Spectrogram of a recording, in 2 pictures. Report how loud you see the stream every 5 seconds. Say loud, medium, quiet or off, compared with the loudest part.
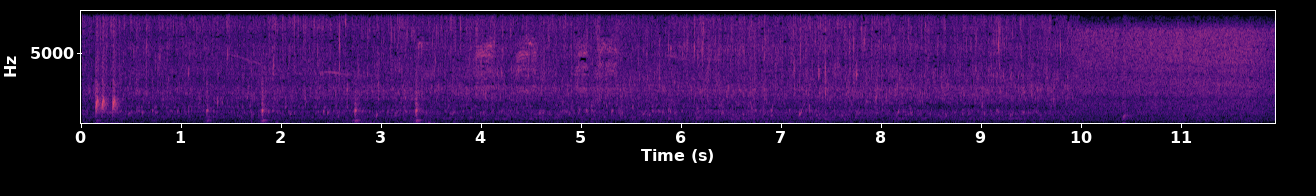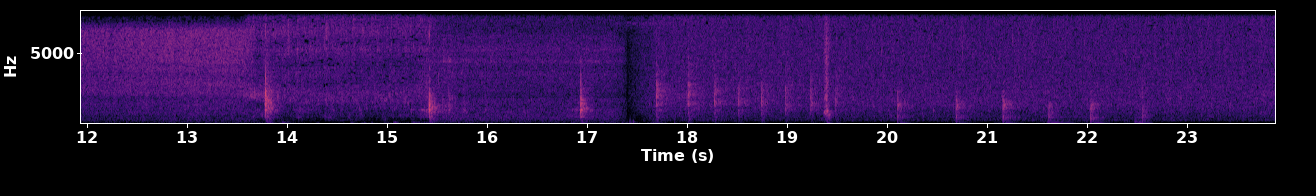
loud, loud, loud, medium, medium.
